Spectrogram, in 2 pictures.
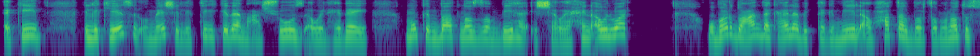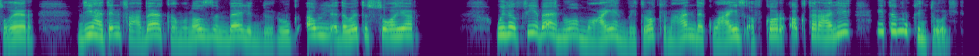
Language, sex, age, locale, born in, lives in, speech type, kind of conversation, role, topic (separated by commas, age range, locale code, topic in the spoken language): Arabic, female, 20-24, ar-EG, Egypt, Egypt, read, expert-assistant, expert, إيه الأفكار الغير تقليدية اللي ممكن نخلي بها بيتنا أكتر استدامة وصديق للبيئة من غير ما نضحي بالراحة أو الجمال؟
